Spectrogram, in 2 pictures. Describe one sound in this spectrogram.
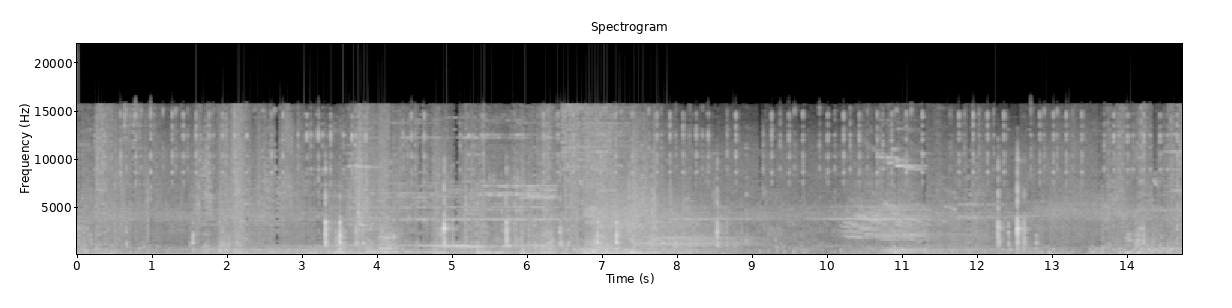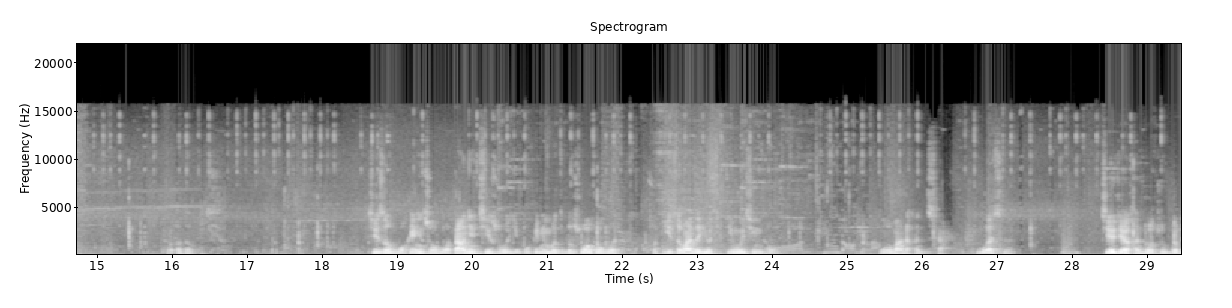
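Fantasy battle effects whoosh, crackle and clash.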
